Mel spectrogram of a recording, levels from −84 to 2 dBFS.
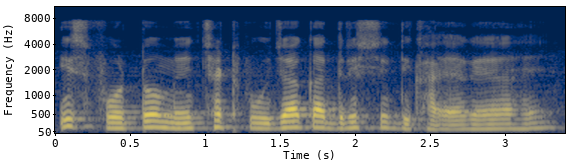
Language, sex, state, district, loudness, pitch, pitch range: Hindi, male, Uttar Pradesh, Lucknow, -19 LUFS, 140 Hz, 130-160 Hz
